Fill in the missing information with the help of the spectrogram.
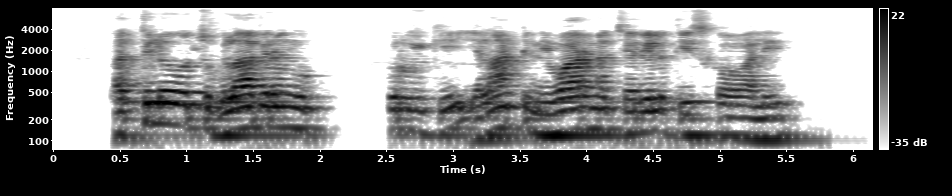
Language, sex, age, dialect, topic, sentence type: Telugu, male, 31-35, Central/Coastal, agriculture, question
